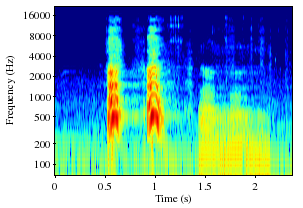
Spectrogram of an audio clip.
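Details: On a deck, a Golden Retriever barks after spotting an airplane in the sky: two sharp, clipped barks, then a drawn-out, lower grumbling vocalization.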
